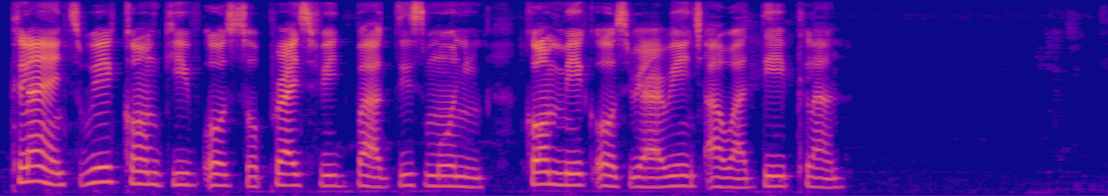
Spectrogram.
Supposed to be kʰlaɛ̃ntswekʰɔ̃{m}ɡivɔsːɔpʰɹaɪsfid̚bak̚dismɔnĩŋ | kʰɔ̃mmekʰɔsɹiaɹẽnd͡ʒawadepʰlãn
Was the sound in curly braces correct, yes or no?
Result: yes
